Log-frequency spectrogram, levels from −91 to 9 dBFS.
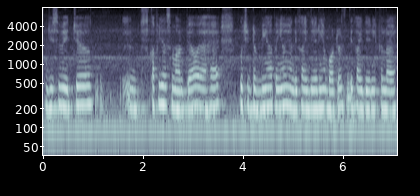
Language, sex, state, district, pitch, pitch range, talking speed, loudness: Punjabi, female, Punjab, Fazilka, 200 Hz, 190-210 Hz, 175 wpm, -13 LUFS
